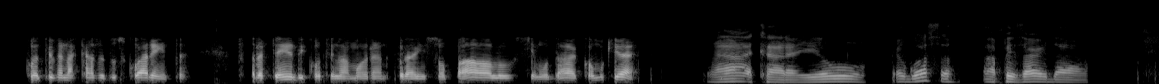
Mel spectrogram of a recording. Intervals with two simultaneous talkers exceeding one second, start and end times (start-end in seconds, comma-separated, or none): none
